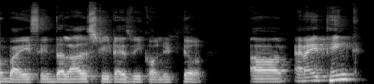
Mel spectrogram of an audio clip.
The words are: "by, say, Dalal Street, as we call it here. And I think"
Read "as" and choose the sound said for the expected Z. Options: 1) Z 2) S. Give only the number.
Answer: 1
